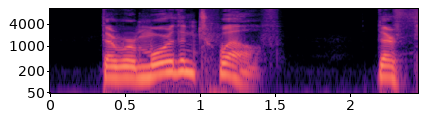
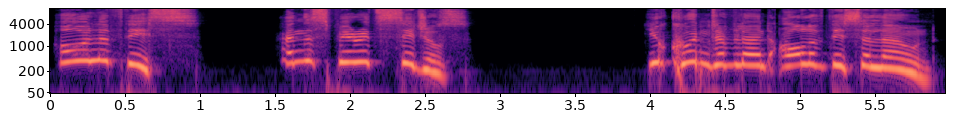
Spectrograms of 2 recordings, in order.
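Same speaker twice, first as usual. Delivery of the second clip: observing. Acted. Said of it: "Ishel observed".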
